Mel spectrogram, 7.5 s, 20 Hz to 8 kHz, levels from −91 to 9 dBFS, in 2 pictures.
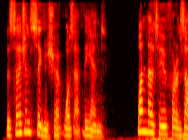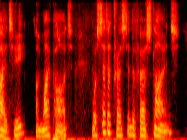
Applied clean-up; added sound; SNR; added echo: neural mask model DeepFilterNet 3.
